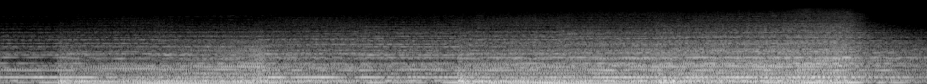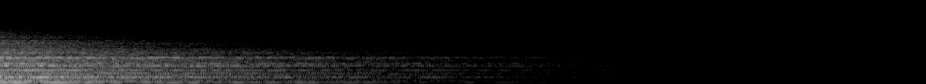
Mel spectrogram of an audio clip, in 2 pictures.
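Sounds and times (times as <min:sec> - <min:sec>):
outburst ambient sound: 0:00.0 - 0:11.8.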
